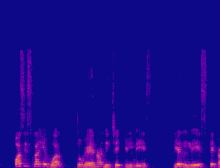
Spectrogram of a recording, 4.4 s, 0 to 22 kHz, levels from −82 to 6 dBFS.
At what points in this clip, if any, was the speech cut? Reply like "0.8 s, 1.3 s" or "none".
none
